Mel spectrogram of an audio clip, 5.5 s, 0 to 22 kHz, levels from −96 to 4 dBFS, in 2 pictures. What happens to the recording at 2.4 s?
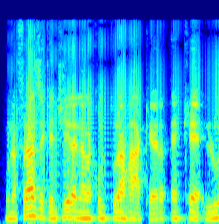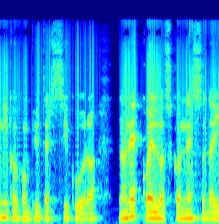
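At 2.4 s the speech carries buffer tearing, which runs through the whole clip rather than starting there. Writer and reader of the ring buffer cross inside each period, so a small slice of every buffer, a few percent, replays audio from roughly 20 ms earlier, hard-joined at both ends. That gives a steady robotic buzz at 200 Hz, a period of 5 ms. Unlike underrun dropouts, it leaves no silent gaps, and it stays locked to the buffer rate whenever signal is present.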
